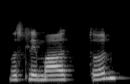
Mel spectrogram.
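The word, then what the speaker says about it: مسلمة: In pronunciation, the only difference between the singular and the plural is the shortness and the length of the a.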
